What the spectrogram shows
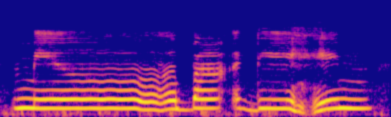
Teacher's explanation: nun mati bertemu ba. Kita kena tukar dengan bunyi nun ini kepada bunyi mim. Sebab itu dia ada tulis mim kat sini ya. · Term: iqlab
